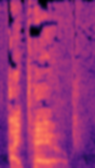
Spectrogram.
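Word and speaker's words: aiteo (αἰτέω): It's pronounced aiteo.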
